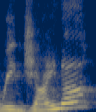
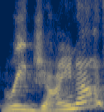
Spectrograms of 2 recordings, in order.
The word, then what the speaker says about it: Regina: and so for me i grew up in regina yeah i said it right regina saskatchewan canada right i'm a canadian look right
